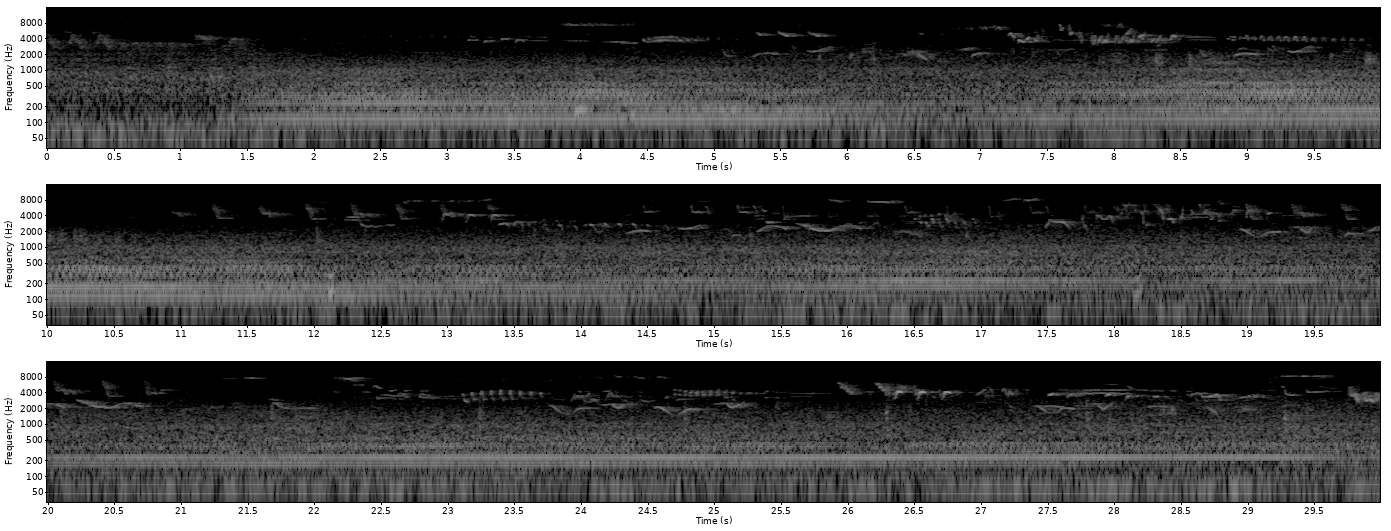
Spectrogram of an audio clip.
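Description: Several birds chirping and singing, busy short calls throughout, over a faint steady low hum.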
